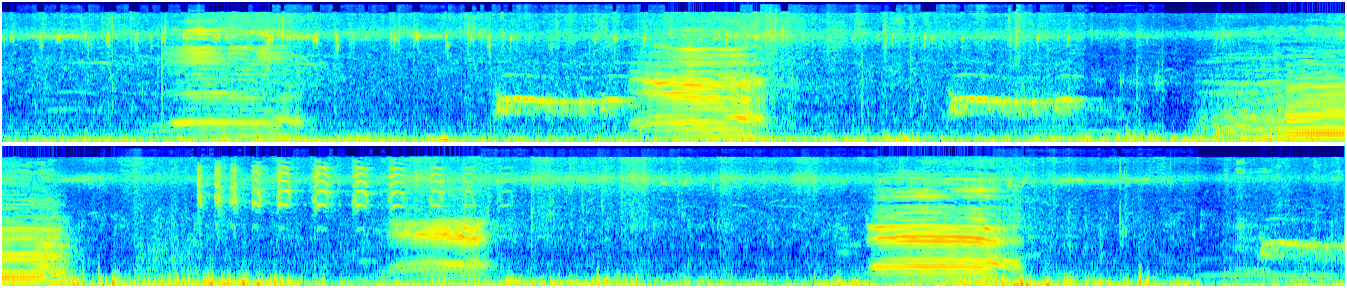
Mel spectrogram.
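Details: Hundreds of tame herd cows grazing a green countryside field in the afternoon as bulls call the herd to return to the farm pen: about seven overlapping moos of varied length and pitch, with brief steady tones and clattering.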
